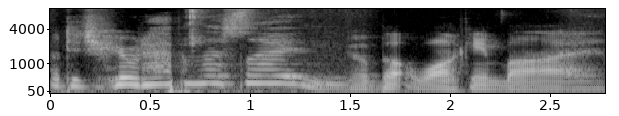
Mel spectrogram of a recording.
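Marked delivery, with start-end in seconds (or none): 0.0-1.2 put-on whispering little old lady voice, higher, faster. Narrating overheard conversation in town, whispering little old lady. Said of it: "some little old lady whisper".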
